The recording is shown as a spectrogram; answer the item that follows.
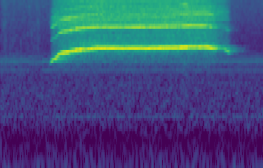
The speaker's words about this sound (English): Maybe whistle again.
